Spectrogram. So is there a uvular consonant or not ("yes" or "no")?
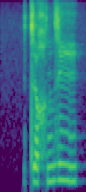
yes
